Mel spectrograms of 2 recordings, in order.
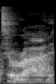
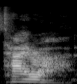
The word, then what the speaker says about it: Tyrod: It's not Trod, it's Tyrod.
